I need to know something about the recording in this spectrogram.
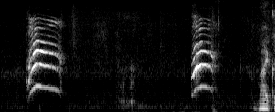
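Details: Pet cat Mike, crying for his owner's attention in a small room: two long arched meows about three seconds apart, then a short burst of a man's voice at the end.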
